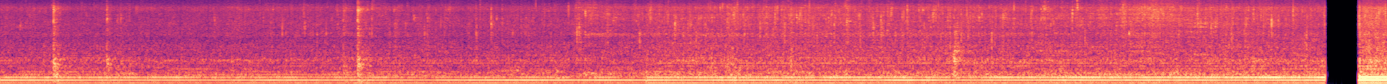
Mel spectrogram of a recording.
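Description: Golden brown fish pieces for fish fry crackle and sizzle in oil as they are laid in, a continuous close frying hiss with a steady hum underneath and occasional light ticks, with no talking, cut by a brief dropout near the end.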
